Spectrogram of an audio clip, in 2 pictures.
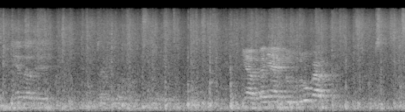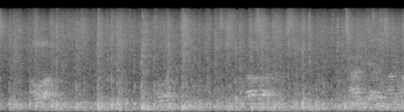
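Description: Children's voices call out and chatter nearby.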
